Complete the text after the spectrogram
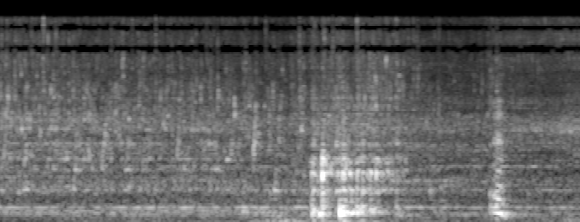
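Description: Water swirls and gurgles down a toilet bowl.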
